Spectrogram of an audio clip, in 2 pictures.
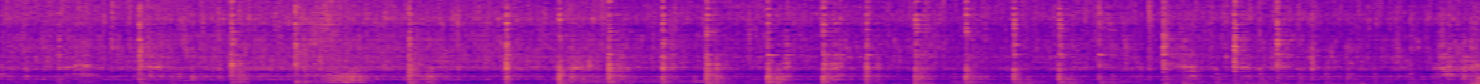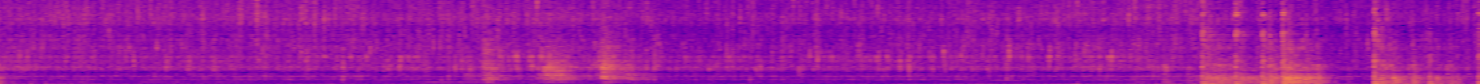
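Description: Chopped onions, green chillies and tomatoes sizzling in mustard oil in a kadhai, with a steel spatula scraping and clicking against the pan as they are stirred. The scraping grows louder near the end.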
